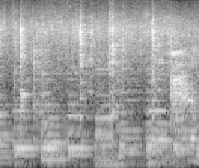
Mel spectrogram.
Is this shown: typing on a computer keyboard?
no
